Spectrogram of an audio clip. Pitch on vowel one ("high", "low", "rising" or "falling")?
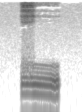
low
